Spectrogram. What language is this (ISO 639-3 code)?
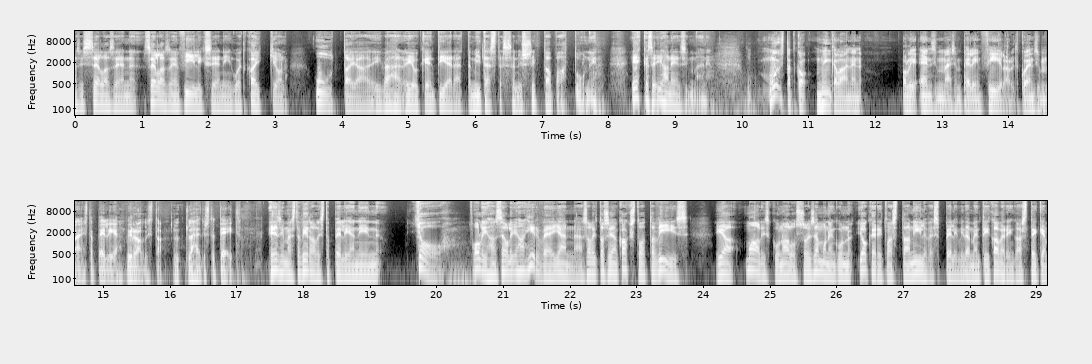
fin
